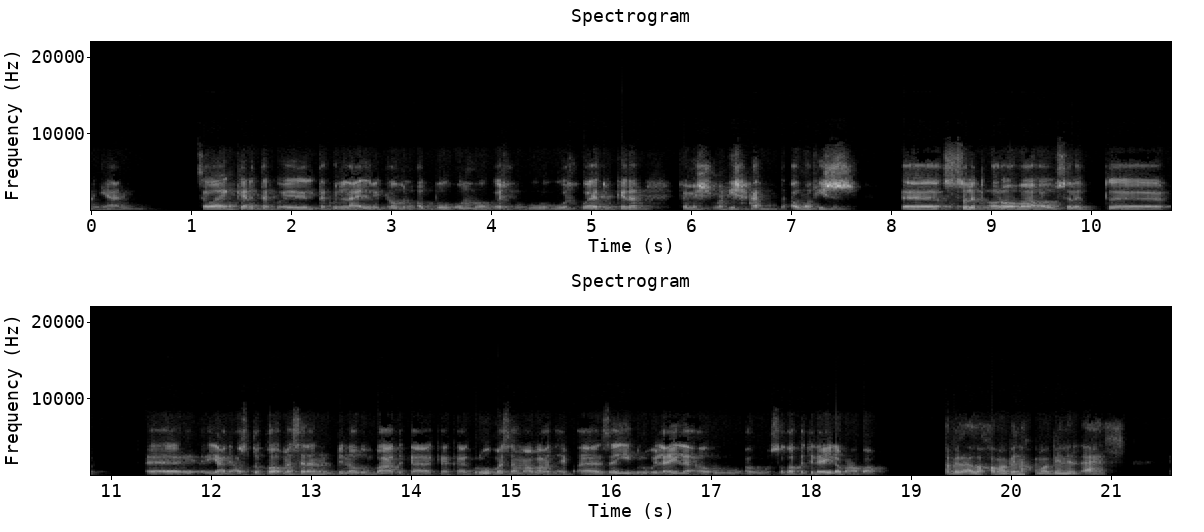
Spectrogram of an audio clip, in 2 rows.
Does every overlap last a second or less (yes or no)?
yes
